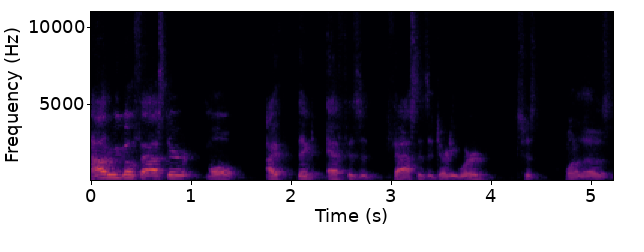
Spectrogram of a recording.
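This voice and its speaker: A man with an American accent speaks in a fairly high pitch with a dark, mellow tone. His intonation is lively, and his loudness swings widely. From New Jersey. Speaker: podcast host and shooting instructor. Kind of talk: casual podcast discussion. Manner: fast.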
